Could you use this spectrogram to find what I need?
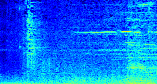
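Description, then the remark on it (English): A train rumbles steadily past a station platform, heavy low clatter filling the air, with a thin metallic wheel squeal rising near the end. No voices. “A train's chaotic sound waves show several outlines of Quesada peeking out with his gun.”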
